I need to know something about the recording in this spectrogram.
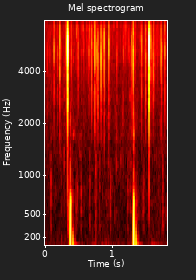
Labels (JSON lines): {"label": "biophony, double pulse", "recorder": "SoundTrap 300"}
